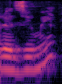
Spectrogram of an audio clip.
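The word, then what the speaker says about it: résumé: So, resume, the pronunciation is resume, and look at the writing. So, after, I mean, on the E, you have to put this accent mark. And it is derived from French, and it's a summary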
